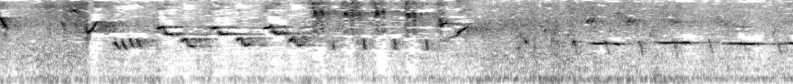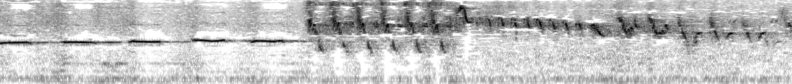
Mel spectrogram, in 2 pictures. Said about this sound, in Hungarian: nem csak a fülemüle hallatszik ki, hanem például a fekete rigó, csilcsafüzikének nagyon erős hangja van, vagy barátposzátak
